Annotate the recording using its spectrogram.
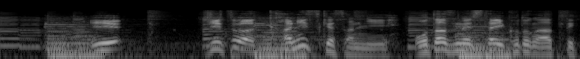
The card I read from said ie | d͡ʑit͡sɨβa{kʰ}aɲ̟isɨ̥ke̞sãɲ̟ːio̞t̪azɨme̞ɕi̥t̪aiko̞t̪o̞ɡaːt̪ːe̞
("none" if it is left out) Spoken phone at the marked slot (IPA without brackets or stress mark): kʰ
